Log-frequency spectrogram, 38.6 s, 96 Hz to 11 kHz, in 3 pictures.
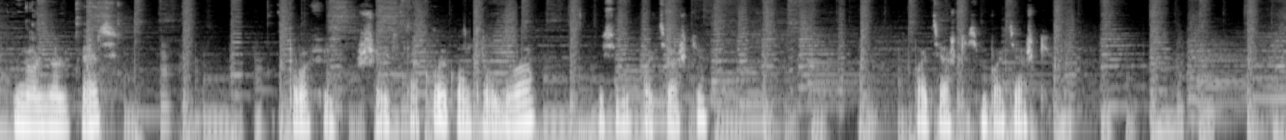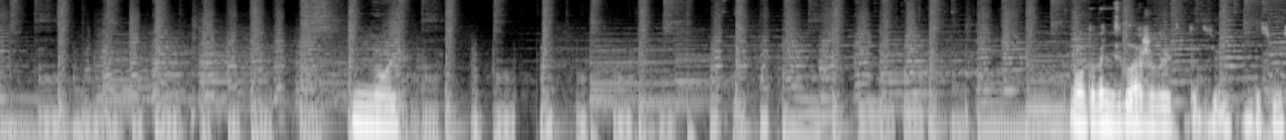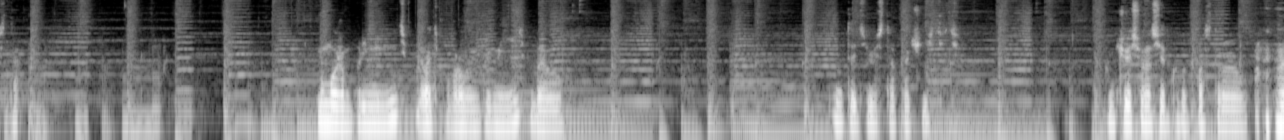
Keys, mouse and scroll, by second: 0.0-4.4 drag, 4.4 ctrl+2, 5.4-5.7 scroll up 2, 5.7 Tab, 6.1 middle click, 6.9-7.4 scroll down 2, 7.4-9.0 middle drag, 9.0 Tab, 9.3 middle click, 10.2-13.2 drag, 20.4-21.4 middle drag, 21.4-22.2 right drag, 22.2 click, 22.5-23.5 middle drag, 23.5 scroll up 1, 24.2 scroll down 1, 24.6-25.0 shift+middle drag, 25.0 click, 25.4-27.4 middle drag, 27.4-27.9 scroll up 1, 27.9-31.4 middle drag, 31.4-33.1 drag, 33.1 scroll up 2, 33.4 Tab, 33.8 middle click, 34.3 2, 34.4-35.1 middle drag, 35.1 alt+click, 35.9 alt+shift+click, 36.3-38.4 middle drag, 38.4 Tab.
